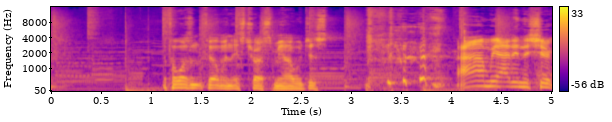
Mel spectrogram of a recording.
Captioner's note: laughs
